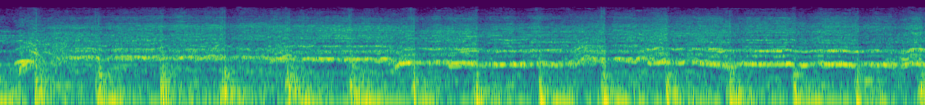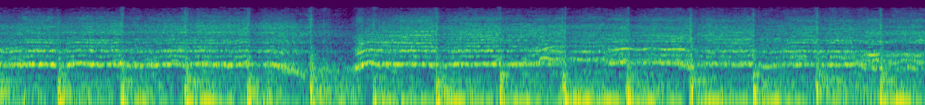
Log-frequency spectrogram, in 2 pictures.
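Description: Powwow drum group: a steady drumbeat under several voices chanting in unison on long held notes that step down in pitch.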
